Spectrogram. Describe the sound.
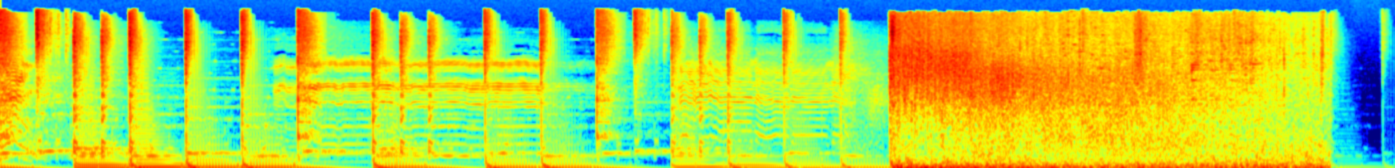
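A dancehall DJ tag sound effect: a series of punchy tonal hits and stabs, then a loud roaring explosion boom that sustains for a few seconds before cutting off abruptly.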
